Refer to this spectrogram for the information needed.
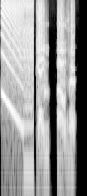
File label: game over, ringetone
